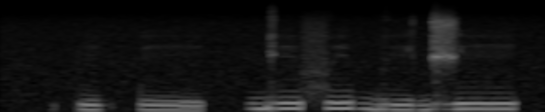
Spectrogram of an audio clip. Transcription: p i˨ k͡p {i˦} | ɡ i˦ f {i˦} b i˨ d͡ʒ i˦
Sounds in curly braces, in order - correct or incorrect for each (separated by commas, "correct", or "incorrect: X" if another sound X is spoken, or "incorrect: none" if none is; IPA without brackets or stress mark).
incorrect: i˨, correct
